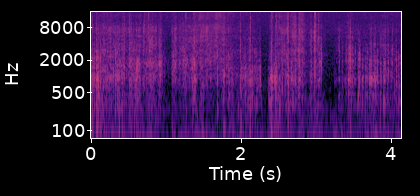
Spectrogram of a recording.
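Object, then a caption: Fabric bag covered in beads and bead fringe. Long dark nails scratch and rub a black fabric bag covered in gold beads and bead fringe, held up by one hand. The result is a continuous, quiet crunchy crinkling and pattering rattle of beads, broken by brief near-silent pauses around 1, 2.3 and 3.1 seconds.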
